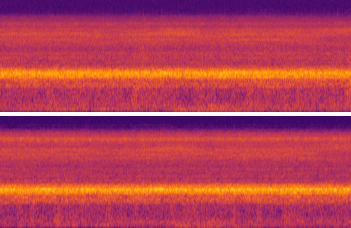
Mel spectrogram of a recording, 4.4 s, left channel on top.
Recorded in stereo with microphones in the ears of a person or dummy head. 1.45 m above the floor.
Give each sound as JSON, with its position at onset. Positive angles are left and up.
{"t": 0.0, "sound": "an insect", "side_deg": -60, "distance_m": 1.5}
